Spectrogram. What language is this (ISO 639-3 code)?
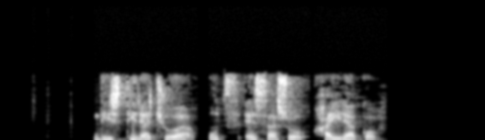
eus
